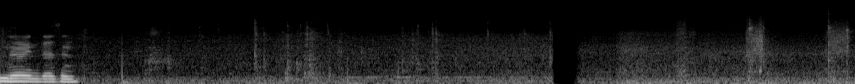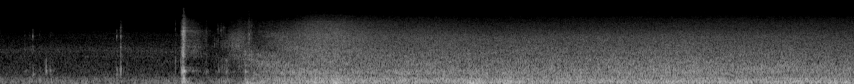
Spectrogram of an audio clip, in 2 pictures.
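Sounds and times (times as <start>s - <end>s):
hurricane-force wind: 10.8s - 17.0s.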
